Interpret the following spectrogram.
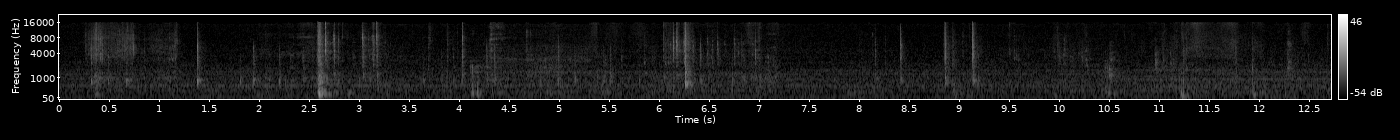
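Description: Near silence with faint, scattered clicks and taps, two louder ones about two and a half and six seconds in.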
